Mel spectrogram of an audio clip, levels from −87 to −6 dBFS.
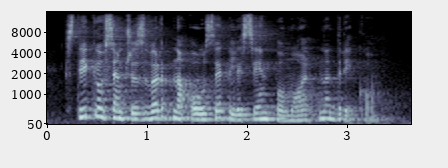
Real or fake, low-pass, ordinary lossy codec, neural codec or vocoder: real; 14.4 kHz; none; none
